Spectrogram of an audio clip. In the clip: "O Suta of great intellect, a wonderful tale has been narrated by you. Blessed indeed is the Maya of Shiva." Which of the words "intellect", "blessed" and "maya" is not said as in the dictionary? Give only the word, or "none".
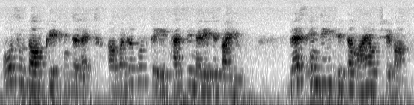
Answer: blessed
